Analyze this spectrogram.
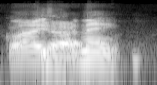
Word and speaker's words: glycinate: Glycinate. Glycin. Is that how you pronounce that? Yes. Yeah. Glycinate.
